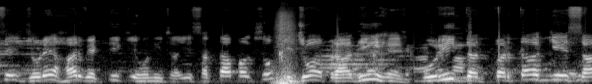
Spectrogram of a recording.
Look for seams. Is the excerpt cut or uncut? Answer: cut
